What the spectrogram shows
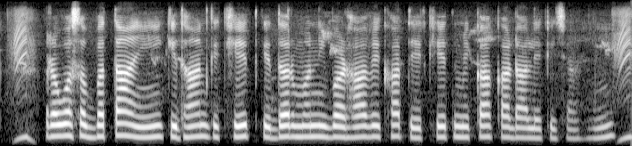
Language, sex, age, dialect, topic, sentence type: Bhojpuri, female, 25-30, Western, agriculture, question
